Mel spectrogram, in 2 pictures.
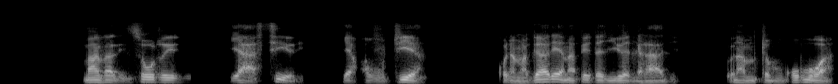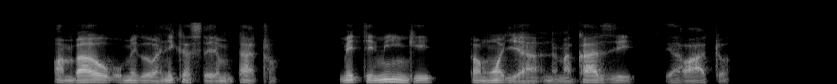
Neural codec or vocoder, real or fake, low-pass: codec, 16 kHz, 0.8 kbps, ZipCodec; fake; 7.2 kHz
